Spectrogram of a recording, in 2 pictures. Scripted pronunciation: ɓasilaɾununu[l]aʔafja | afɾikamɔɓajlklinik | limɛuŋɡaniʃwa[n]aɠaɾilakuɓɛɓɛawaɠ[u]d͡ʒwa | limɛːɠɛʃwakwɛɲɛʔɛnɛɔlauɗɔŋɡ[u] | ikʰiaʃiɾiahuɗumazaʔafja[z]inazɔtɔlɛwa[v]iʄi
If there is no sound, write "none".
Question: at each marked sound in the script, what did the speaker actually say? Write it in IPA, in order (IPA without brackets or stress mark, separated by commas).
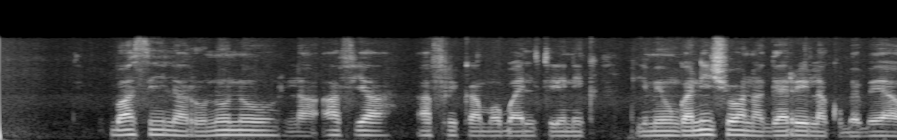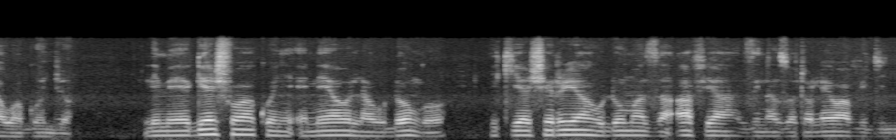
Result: l, n, ɔ, ɔ, z, v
